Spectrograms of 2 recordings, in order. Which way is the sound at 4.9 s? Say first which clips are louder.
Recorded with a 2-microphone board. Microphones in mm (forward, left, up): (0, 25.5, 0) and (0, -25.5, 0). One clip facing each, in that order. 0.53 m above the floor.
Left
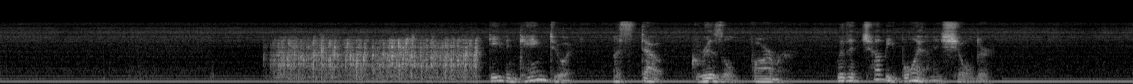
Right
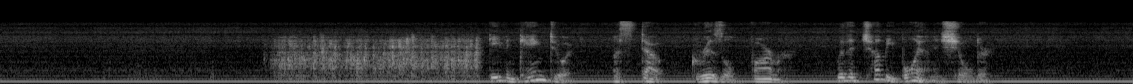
Right 1 dB; 5° right (ahead or behind).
